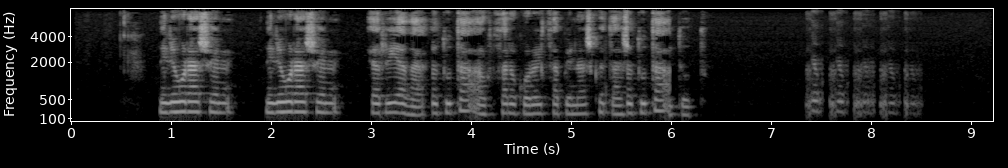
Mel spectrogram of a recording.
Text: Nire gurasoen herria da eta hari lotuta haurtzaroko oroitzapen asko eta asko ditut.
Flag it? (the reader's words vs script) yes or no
yes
